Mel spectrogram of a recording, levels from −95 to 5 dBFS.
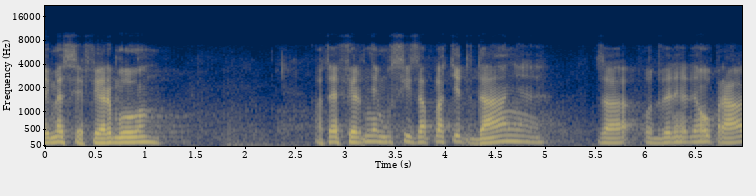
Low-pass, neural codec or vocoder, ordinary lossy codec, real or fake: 7.2 kHz; none; Opus, 32 kbps; real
